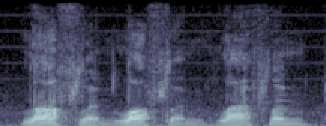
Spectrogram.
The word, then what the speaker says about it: Laughlin: How do you pronounce that? Laughlin.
